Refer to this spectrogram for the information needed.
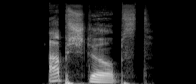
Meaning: second-person singular dependent present of absterben
- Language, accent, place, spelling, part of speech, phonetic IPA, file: German, Germany, Berlin, abstirbst, verb, [ˈapʃtɪʁpst], De-abstirbst.ogg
